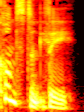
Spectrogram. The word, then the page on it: constantly: British English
